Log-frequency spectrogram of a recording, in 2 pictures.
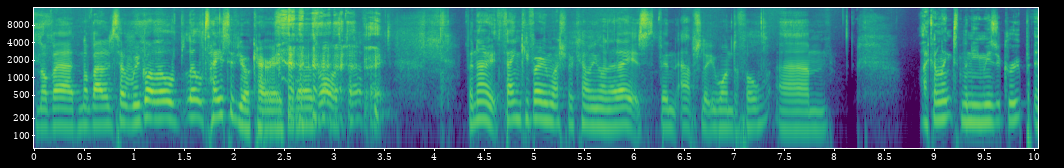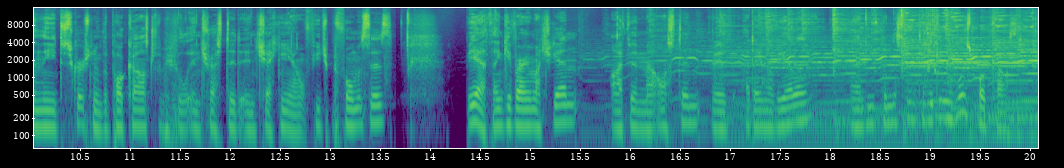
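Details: Adult male speaker (podcast host); normal fluent speech.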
